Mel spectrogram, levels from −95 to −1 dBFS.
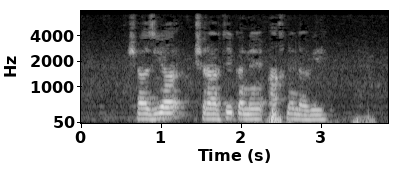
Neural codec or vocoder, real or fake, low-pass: none; real; 7.2 kHz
